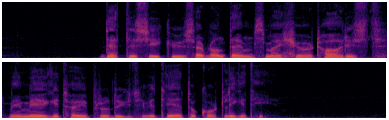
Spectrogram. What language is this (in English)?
Norwegian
